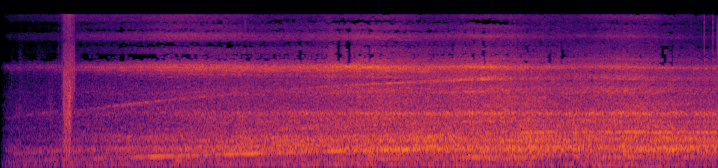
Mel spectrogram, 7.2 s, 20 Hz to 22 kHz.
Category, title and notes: Soundscapes > Urban
Tram passing Recording 12
Trains, Rail, Tram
